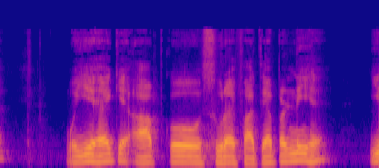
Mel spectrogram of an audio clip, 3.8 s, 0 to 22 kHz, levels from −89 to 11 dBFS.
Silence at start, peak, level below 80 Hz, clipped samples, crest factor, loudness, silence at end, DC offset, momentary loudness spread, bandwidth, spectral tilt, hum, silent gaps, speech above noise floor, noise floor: 0 s; -6 dBFS; -58 dBFS; under 0.1%; 16 dB; -22 LUFS; 0 s; under 0.1%; 5 LU; 11.5 kHz; -7 dB/octave; none; none; 40 dB; -60 dBFS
